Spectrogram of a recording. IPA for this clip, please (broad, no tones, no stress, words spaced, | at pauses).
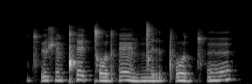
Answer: t͡sʼyʃẽǃʰeǀoːd ʔẽːdŋ͡ǀir tʼod t͡sʼũ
